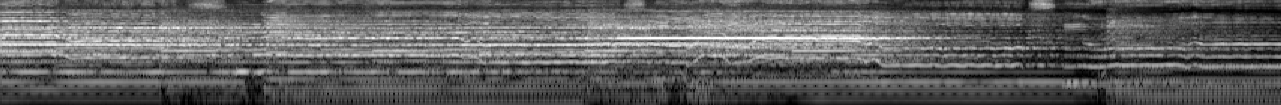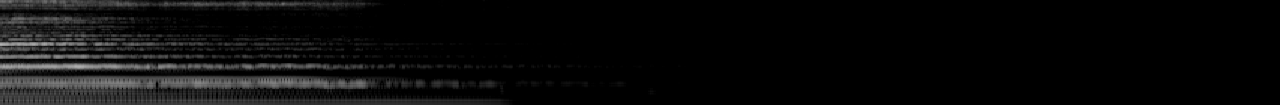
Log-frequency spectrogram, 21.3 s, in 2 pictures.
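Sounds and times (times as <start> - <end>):
song with guitar: 0.0 - 15.2.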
